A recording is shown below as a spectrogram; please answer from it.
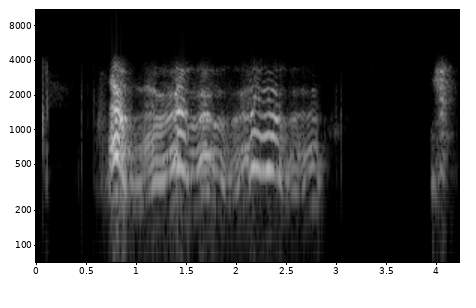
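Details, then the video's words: Indoors, a four-year-old mixed-breed dog lying under a chair makes an attention-seeking, playful noise: one long, warbling, yodel-like moan of about two seconds that wavers up and down, followed by a faint brief sound. "My dog Rocco making some funny noises"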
